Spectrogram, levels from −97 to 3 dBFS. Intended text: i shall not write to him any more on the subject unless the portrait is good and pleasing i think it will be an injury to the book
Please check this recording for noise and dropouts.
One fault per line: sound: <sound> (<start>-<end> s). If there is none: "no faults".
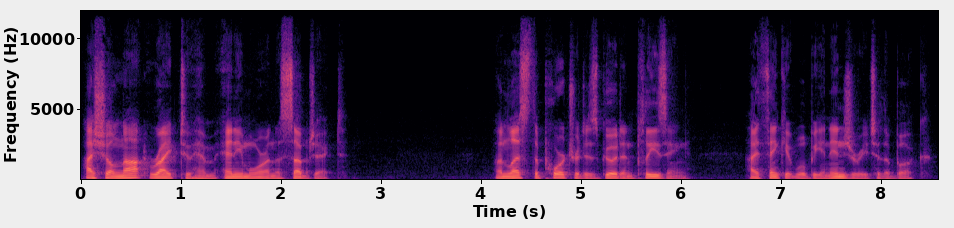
no faults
